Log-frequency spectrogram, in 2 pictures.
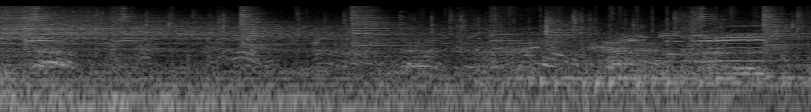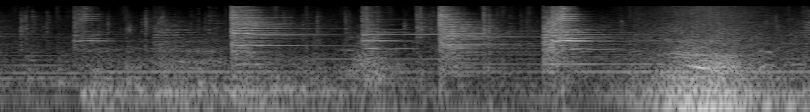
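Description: Dramatic film score, with a few sharp hits in the second half and a loud cry near the end as a sword fight breaks out.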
